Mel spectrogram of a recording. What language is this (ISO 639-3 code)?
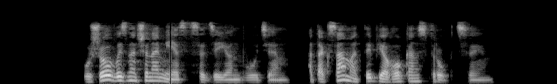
bel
